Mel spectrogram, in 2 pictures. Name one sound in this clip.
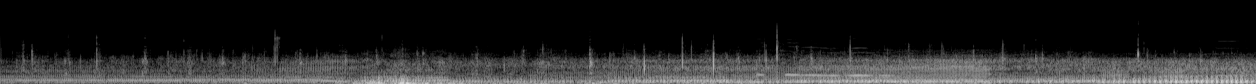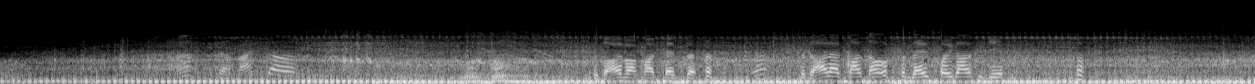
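A buggy engine runs and revs close by.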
